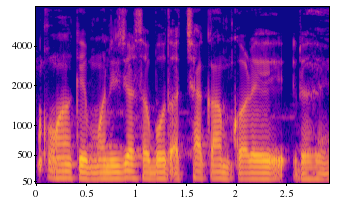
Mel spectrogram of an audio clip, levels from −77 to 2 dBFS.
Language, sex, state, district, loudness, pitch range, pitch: Maithili, male, Bihar, Madhepura, -15 LUFS, 100-110 Hz, 105 Hz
